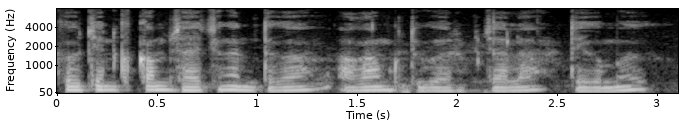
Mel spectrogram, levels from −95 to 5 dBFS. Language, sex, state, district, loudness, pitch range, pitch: Wancho, male, Arunachal Pradesh, Longding, -21 LUFS, 105-125 Hz, 115 Hz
